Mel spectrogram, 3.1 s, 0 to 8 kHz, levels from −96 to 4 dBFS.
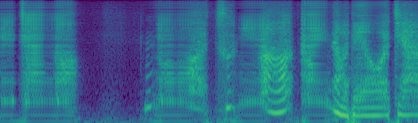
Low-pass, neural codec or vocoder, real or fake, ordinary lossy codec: none; codec, 16 kHz, about 1 kbps, DyCAST, with the encoder's durations; fake; none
